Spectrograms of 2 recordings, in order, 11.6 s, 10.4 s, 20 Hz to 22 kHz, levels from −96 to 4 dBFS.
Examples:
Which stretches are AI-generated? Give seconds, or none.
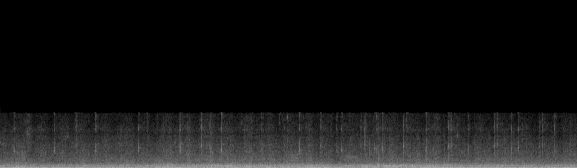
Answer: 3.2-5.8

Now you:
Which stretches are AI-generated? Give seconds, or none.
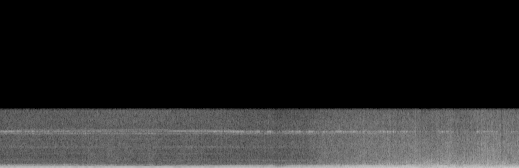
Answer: 8.2-8.8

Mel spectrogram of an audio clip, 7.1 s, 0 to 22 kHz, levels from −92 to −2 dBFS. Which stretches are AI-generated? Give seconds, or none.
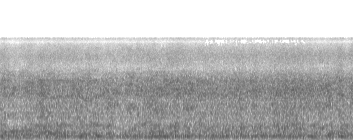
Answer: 0.0-4.1; 6.1-7.1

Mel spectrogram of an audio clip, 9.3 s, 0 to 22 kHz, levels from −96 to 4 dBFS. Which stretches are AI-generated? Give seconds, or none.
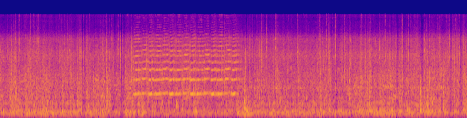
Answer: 5.8-7.0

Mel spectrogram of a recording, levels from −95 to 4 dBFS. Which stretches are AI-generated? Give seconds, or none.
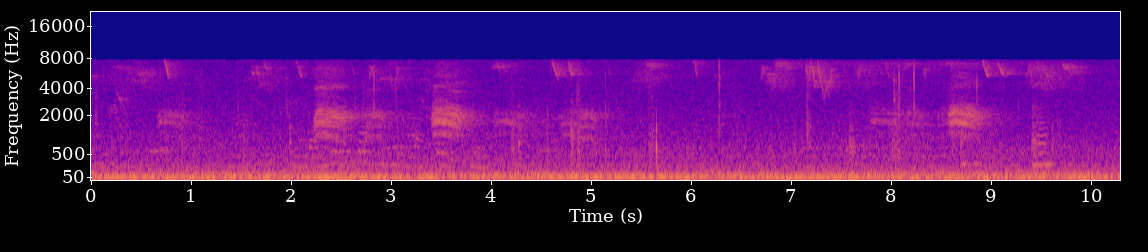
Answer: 0.7-10.3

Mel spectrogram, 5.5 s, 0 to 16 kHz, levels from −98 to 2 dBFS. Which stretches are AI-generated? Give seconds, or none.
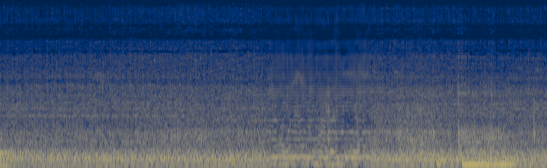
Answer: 2.7-3.7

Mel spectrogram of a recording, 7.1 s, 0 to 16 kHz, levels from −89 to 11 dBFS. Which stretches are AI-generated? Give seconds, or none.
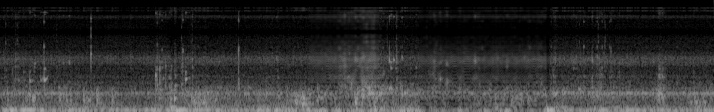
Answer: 3.1-3.8; 4.2-5.5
